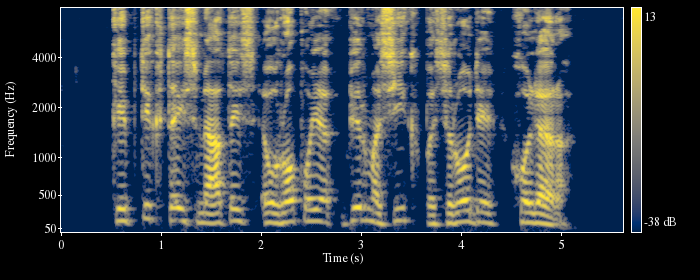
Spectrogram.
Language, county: Lithuanian, Marijampolė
